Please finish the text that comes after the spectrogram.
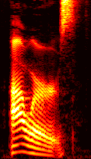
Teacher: Hours, ici, on n'entend pas le H. Celui-ci ne se prononce pas.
